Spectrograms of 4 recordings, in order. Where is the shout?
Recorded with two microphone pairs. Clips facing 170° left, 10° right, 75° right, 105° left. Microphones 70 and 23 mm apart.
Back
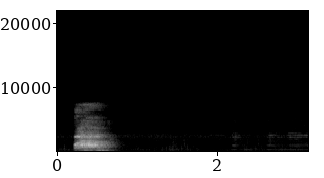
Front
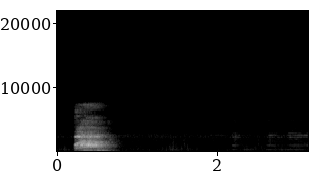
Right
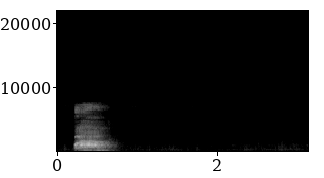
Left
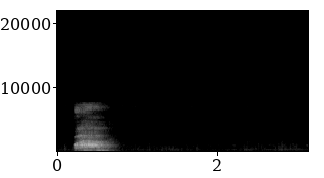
125° right, 3 m.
